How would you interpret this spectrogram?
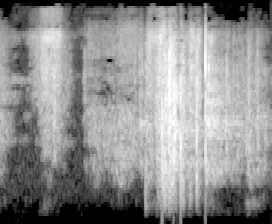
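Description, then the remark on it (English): Paper crinkles and rustles in a steady crackly wash, swelling louder midway with a few sharp snapping pops, then settling back into softer rustling. No one speaks. “Crinkle, crinkle.”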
